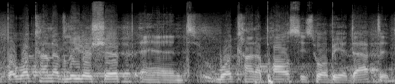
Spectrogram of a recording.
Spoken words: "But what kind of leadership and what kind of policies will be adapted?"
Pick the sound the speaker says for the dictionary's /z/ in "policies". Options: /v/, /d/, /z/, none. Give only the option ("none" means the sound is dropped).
/z/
